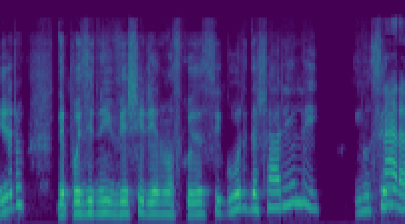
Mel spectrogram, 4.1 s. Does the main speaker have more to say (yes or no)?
yes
